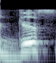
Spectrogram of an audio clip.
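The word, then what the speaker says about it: guess: वैसे गैस, जी यू E double S, अब अगर यू नहीं होगा तब भी काम चल जाता ना, जी ई डबल एस गैस होता है, लेकिन यू है तो यू हमें साइलेंट में मिला है।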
